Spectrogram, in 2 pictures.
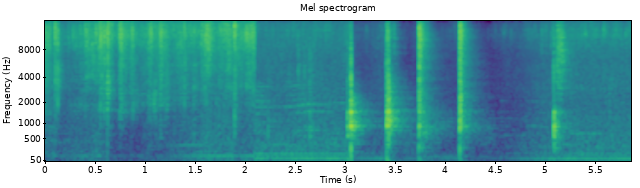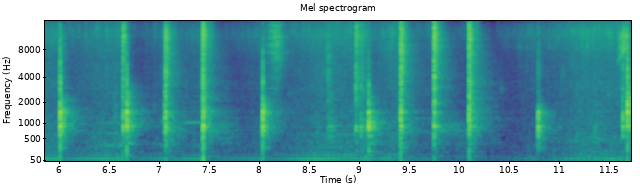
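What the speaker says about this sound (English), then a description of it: "It can be diced, roughly chopped." Knife chopping garlic cloves on a board: a run of sharp, close, distinct thwacks in irregular rhythm, some in quick pairs, with no talking.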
